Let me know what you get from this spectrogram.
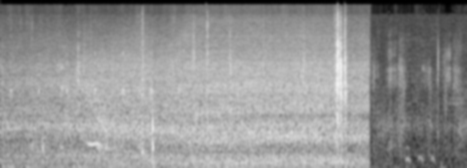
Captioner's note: car engine roaring; feet tapping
